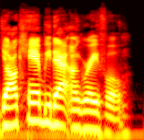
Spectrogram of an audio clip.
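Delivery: firm, serious, a little sterner tone. Addressing the audience so they feel it, a little sterner. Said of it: "I'm saying that like with a little sterner voice".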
